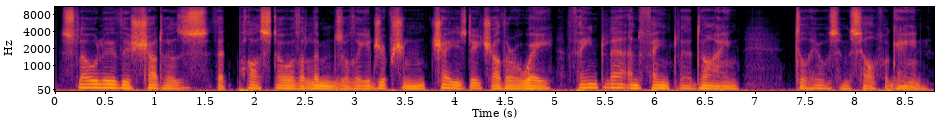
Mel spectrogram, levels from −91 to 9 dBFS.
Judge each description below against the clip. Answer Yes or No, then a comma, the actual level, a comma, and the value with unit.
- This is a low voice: Yes, low, 110 Hz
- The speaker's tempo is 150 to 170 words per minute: Yes, average, 165 wpm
